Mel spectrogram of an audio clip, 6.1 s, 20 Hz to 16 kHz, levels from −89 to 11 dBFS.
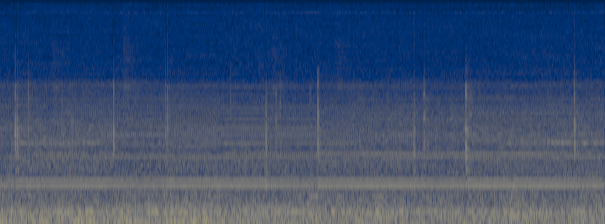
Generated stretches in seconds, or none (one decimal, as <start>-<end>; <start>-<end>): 0.0-2.2; 3.2-6.1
